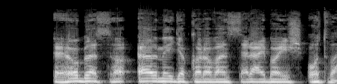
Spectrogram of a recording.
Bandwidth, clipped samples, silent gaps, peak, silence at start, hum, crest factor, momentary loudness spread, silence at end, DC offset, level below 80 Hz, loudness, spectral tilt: 12.5 kHz; 0.8%; none; 0 dBFS; 0.55 s; none; 10 dB; 4 LU; 0 s; under 0.1%; -44 dBFS; -10 LUFS; -6 dB/octave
